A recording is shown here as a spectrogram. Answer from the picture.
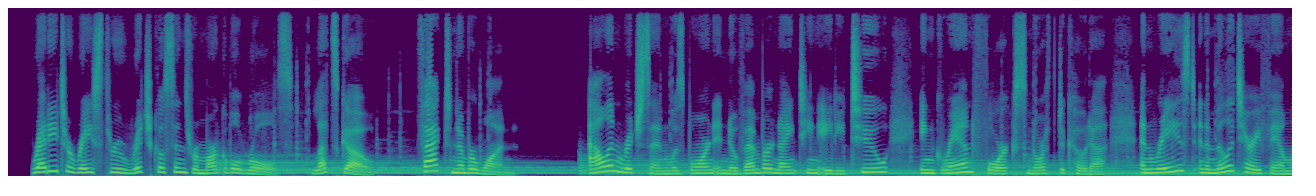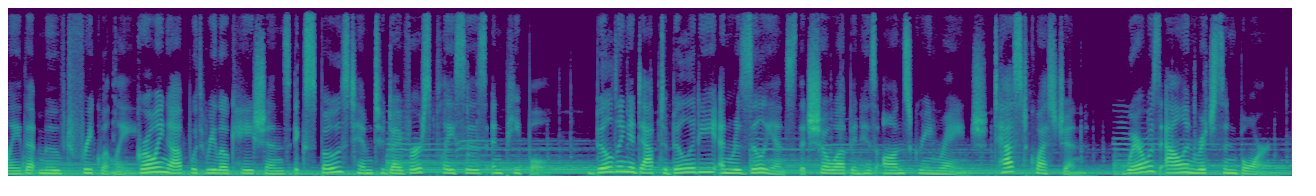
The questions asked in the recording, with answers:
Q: where was Alan Ritchison born?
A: Grand Forks, North Dakota.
